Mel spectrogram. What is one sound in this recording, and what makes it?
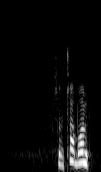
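A fabric strap rustles as it is handled.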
